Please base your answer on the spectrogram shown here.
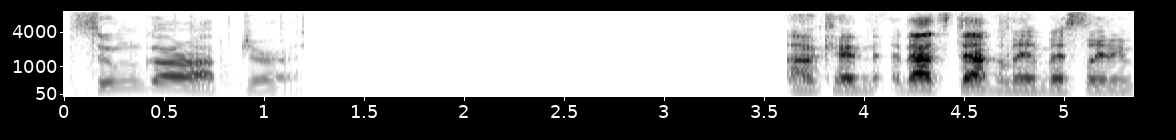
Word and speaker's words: Dsungaripterus: Or whatever the fuck you're pronouncing it as. But it's called Dsungaripterus.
